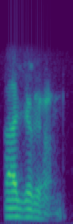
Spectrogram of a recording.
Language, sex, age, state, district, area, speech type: Nepali, male, 60+, West Bengal, Kalimpong, rural, conversation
